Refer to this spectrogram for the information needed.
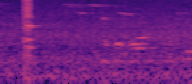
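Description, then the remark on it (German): A single bright clink of glasses touching as people toast with craft beer while it starts to rain, with a brief high ringing tail fading against a quiet background hiss. “Äh, wir, wir prösterchen uns einfach mal an, ne?”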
